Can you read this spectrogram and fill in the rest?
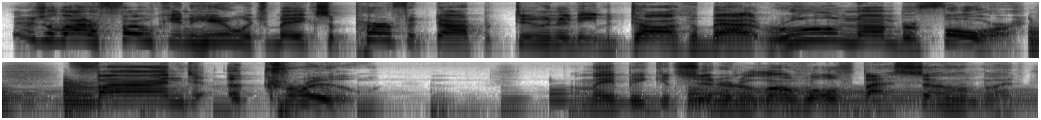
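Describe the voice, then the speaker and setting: An actor playing a cocky, swindling Old West outlaw who talks with folksy swagger in an audio drama. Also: male voice, fairly high pitch. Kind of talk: audio drama narration and dialogue.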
